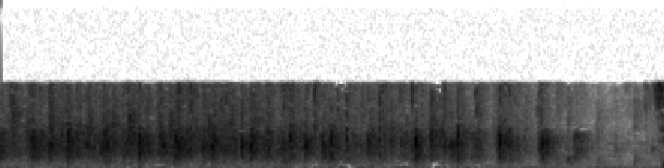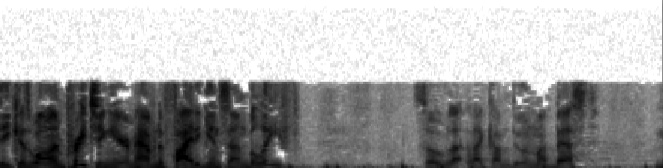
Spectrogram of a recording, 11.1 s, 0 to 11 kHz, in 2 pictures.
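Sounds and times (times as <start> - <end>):
audience clapping: 0.0 - 5.5
speech: 5.5 - 8.0, 9.1 - 11.0.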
